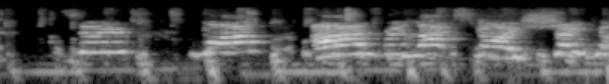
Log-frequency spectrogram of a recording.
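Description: A high voice in short sung phrases whose pitch glides up and down, with gaps between phrases and a low hum coming and going underneath.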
